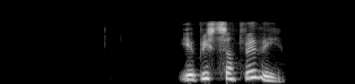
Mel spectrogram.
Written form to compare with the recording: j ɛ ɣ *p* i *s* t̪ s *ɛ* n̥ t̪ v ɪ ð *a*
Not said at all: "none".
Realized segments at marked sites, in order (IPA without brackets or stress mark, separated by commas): p, s, a, i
